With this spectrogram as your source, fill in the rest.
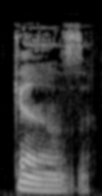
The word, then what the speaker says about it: quinze: Same thing here, U doesn't exist, so quinze, quinze, quinze, alright? IN, nasal, so it's un, quinze, quinze, okay?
